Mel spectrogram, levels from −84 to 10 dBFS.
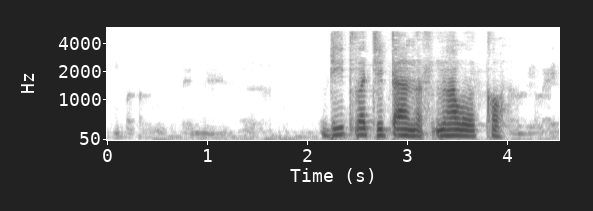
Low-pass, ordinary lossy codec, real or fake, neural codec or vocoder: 5.4 kHz; MP3, 32 kbps; fake; codec, 16 kHz in and 24 kHz out, 0.6 kbps, FireRedTTS-2 codec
